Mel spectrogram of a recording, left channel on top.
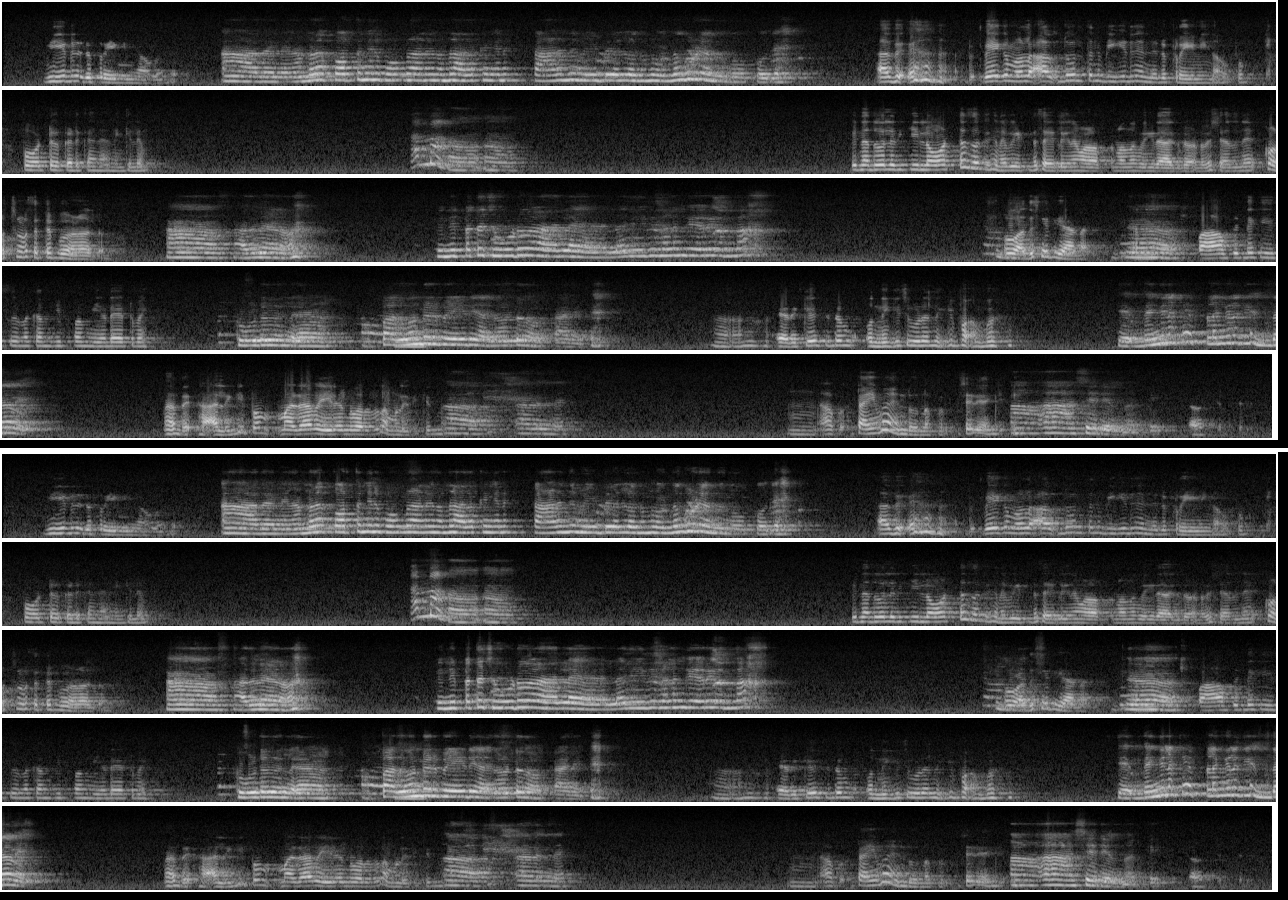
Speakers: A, on the left; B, on the right.
A: വീടിനൊരു പ്രെമിങ് ആവുത്
B: ആ അതെന്നെ നമ്മൾ പൊർത്ത് ങ്ങനെ പോകുമ്പോളാണ് നമ്മൾ അതൊക്കെ ഇങ്ങനെ കാണുന്ന വീടുകളിലൊക്കെ നമ്മൾ ഒന്നും കൂടിയൊന്ന് നോക്കും ല്ലെ
A: അതെ വേഗമുള്ള അതുപോലെ തന്നെ വീടിന് ഒരു ഫ്രെയിമിങ് ആകും ഇപ്പം ഫോട്ടോ ഒക്കെ എടുക്കാനാണെങ്കിലും
B: ആ ആ
A: പിന്നെ അതുപോലെ എനിക്ക് ഈ ലോ <unintelligible> ഇങ്ങനെവീട്ടി ന്റെ സൈഡിൽഇ ങ്ങന വളർത്തണതും <unintelligible> ലാണ് പക്ഷെ അതിനെ കൊർച്ചൂടെ സെറ്റപ്പ് വേണല്ലോ
B: ആ അത് വേണം പിന്നെ ഇപ്പ ത്തെ ചൂട വല്ലേ വല്ല ജീവകളും കേറി വന്നാ ഇങ്ങ്
A: ഓ അത് ശെരിയാണ് പിന്നെ
B: ആഹ്
A: പാമ്പിന്റെ കേസുകളൊക്കെ ഇപ്പ ഈയിടെ ആയി
B: കൂടുതല് ആ ഇപ്പ
A: ഉം
B: ത്കൊണ്ടൊരു പേടിയ അതിലോട്ട് നോക്കാന്
A: ആ എടക്ക് വച്ചിട്ടും ഒന്നെങ്കി ചൂട അല്ലെങ്കി പാമ്പ്
B: എന്തെങ്കിലൊക്കെ എപ്പളെങ്കിലൊക്ക ഇണ്ടാവും
A: അതെ അല്ലെങ്കി ഇപ്പം മഴ വെയിൽ എന്ന് പറഞ്ഞ് നമ്മൾ ഇരിക്ക്ന്ന്
B: ആഹ് അതന്നെ
A: ഉം അപ്പം ടൈം വേണം തോന്ന്ന്ന് അപ്പം ശരിയെങ്കി
B: ആ ആ ശരി എന്നാ ഓക്കെ
A: ഓക്കെ ശരി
